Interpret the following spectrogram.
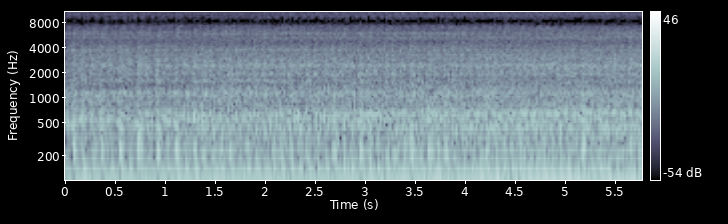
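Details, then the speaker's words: Neglected, dirty low-mileage Honda CBR250R motorcycle started on a battery charger; thumps along steadily at idle with a low, even pulse, no knock or misfire; healthy engine. "hey it's honda she's alive"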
